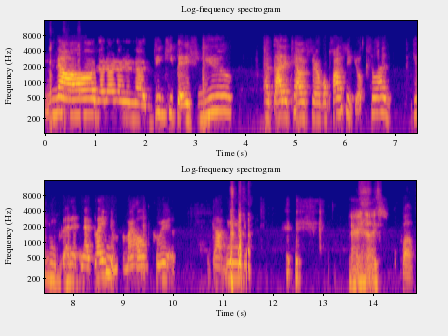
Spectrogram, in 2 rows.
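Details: Dysarthria in an adult woman born in 1956 with congenital cerebral palsy, speaking in an interview; real, not acted.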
